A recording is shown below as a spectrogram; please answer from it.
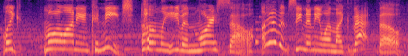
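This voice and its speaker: A woman's voice: very high voice, measured pace, gravelly, heavily acted. A woman voicing an eager, modest, earnest young girl competitor in an anime-style game. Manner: bright-spirited, earnest. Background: loud game music.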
